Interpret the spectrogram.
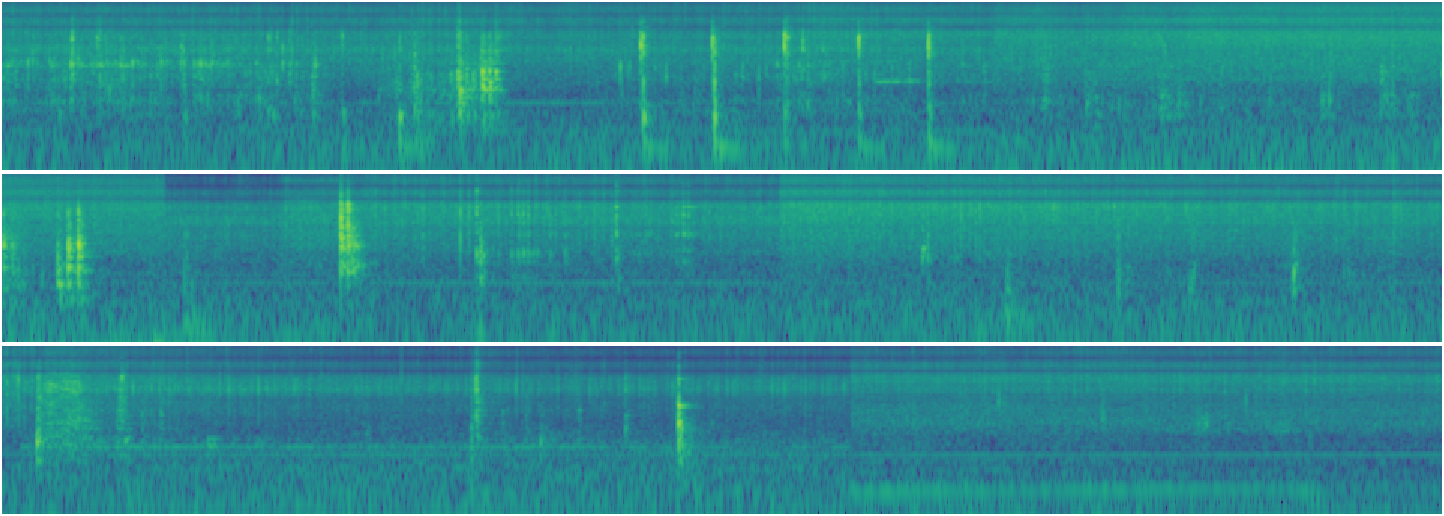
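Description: Food sizzling as it fries in a pan, with sharp clicks and scrapes of a utensil against the pan scattered throughout as it is stirred.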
